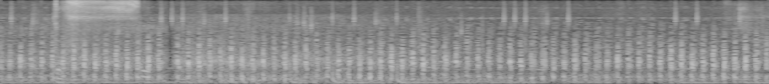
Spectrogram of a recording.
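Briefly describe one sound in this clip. A helicopter's rotor chops rapidly and steadily.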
